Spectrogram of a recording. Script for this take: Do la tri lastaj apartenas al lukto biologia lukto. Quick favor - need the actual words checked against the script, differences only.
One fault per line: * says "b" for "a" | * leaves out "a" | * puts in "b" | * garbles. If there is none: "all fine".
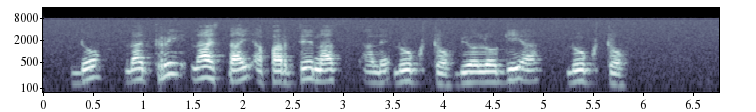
all fine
